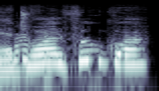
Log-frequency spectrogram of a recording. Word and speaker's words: Antoine Fuqua: is it that is that correct all right Antoine Fuqua yep there's so many names today that I don't know how to pronounce and I'm having fun all right so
